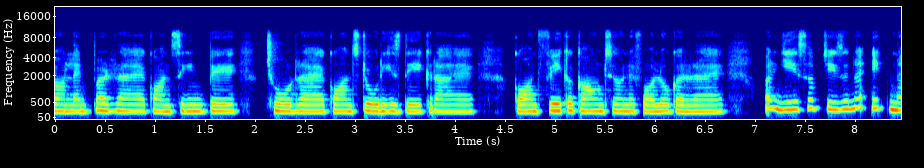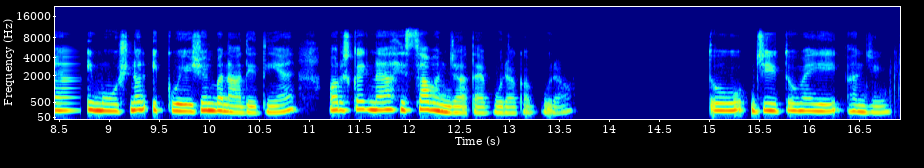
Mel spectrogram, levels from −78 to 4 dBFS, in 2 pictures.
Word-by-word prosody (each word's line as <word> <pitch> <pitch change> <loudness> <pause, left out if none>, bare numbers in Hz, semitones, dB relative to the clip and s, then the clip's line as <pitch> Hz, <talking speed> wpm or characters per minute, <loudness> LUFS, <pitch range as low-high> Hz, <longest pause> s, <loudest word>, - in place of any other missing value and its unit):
Online 205 -1 -1
पढ़ 220 -1 +2
रहा 215 0 -1
है, 210 0 -3
कौन 205 -1 -2
सीन 210 -1 -1
पे 210 -1 -1 0.3
छोड़ 210 -2 +1
रहा 210 0 0
है, 200 0 -1
कौन 205 0 -2
स्टोरीज़ 205 -1 0
देख 200 0 -2
रहा 205 -1 -4
है, 200 0 -6 0.4
कौन 205 0 +1
फ़ेक 220 0 +4
अकाउंट 210 -1 0
से 220 - -3
उन्हें 205 -1 -1
फॉलो 205 0 -1
कर 200 - +1
रहा 195 0 -1
है। 195 +1 -3 0.4
और 290 - -1
ये 255 0 +3
सब 285 +2 -5
चीज़ें 260 0 +1
ना 305 +5 -1
एक 295 -1 -4
नया 230 -2 +2
इमोशनल 230 +1 +4
इक्वेशन 225 -1 +4
बना 195 -5 +1
देती 180 +1 -4
हैं, 220 +8 -3 0.3
और 240 0 +2
उसका 245 +3 -2
एक 260 - -2
नया 245 - +3
हिस्सा 250 +2 +2
बन 220 -6 +6
जाता 175 -1 -4
है - - -5
पूरा 170 -2 -5
का - - -7
पूरा। 185 +5 -10 1.4
तो 230 +2 +1
जी, 225 +2 +3
तो 225 +2 -2
मैं 220 0 +1
ये 210 -1 +1 0.2
हाँ 205 - -1
जी। 180 0 -7
210 Hz, 190 wpm, -25 LUFS, 200-230 Hz, 1.4 s, बन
